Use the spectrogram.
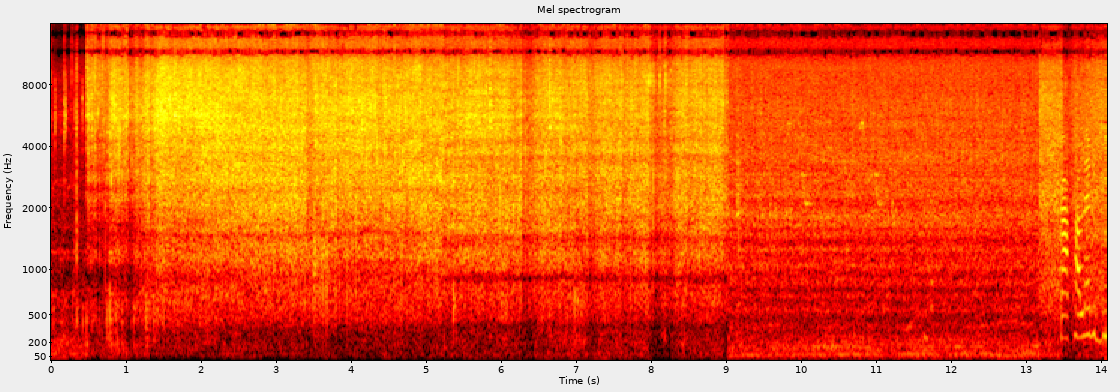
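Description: Vegetables frying in hot oil with dried red chilli, bay leaf and panch phoron, a loud steady sizzle that eases off partway, with a voice talking over it.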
